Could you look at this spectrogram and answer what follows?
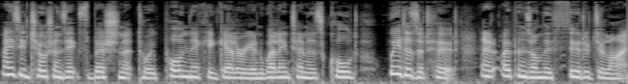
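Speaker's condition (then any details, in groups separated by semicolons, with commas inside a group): No condition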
